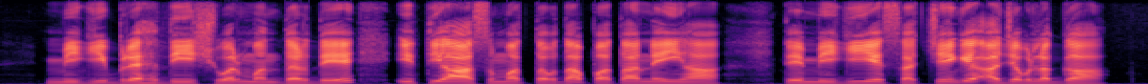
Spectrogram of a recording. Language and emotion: Dogri, surprised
